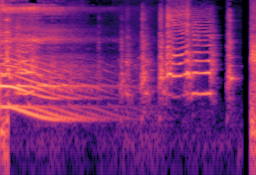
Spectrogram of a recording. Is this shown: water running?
no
